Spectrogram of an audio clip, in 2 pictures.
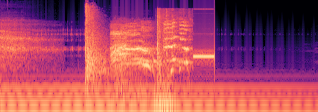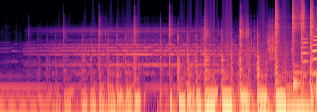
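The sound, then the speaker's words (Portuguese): A sharp gunshot sound effect cracks out, followed by a second booming burst and noisy tail, then a pause before electronic music with bright beeping tones begins. “Aí começa o episódio com um tiro já.”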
